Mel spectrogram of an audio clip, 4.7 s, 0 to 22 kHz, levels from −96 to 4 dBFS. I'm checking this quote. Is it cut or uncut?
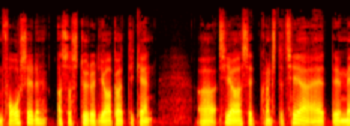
cut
